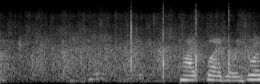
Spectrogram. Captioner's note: participants applauding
